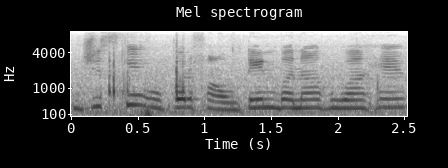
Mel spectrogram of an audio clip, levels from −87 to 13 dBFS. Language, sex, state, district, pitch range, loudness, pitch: Hindi, female, Punjab, Fazilka, 250-275 Hz, -17 LUFS, 260 Hz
